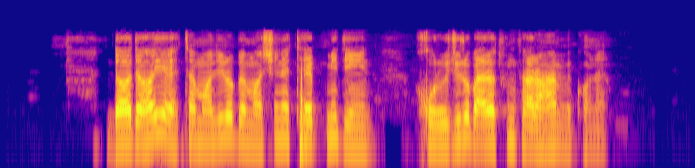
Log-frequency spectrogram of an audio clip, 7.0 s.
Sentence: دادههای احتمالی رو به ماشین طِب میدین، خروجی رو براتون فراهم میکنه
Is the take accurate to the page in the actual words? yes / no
yes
